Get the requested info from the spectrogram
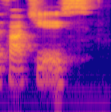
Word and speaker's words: fasces: The phrase or the story behind the fasces was... – is that how you say it? – Something like that. Fasces, yeah.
